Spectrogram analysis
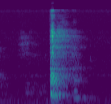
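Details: Woman with difficulty bringing up phlegm, doing nurse-guided deep breathing, effective coughing and postural drainage; a single short, forceful deliberate cough in a quiet room.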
